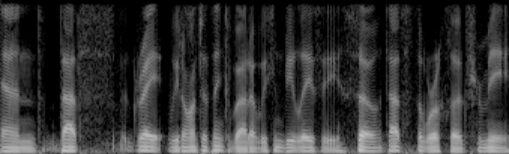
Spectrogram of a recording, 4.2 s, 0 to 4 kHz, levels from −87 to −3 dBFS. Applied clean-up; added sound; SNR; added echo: none; none; none; none.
